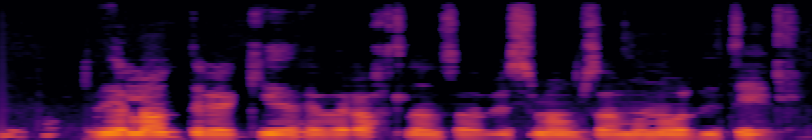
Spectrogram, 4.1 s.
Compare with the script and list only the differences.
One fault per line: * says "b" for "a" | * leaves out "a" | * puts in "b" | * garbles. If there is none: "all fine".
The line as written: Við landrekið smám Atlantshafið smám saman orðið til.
* says "hefur" for "smám"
